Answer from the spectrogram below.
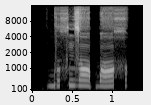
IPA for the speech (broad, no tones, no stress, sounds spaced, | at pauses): b u x n z ɔ ɓ ɔ x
